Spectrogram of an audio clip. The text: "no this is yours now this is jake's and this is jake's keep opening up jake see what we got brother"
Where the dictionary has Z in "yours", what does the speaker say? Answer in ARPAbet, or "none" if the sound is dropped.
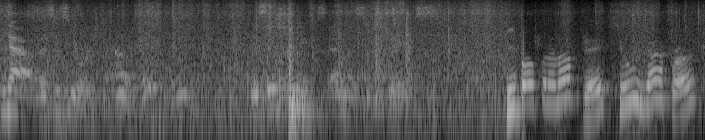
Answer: Z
